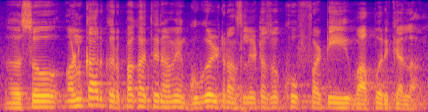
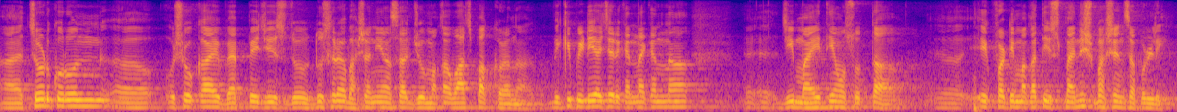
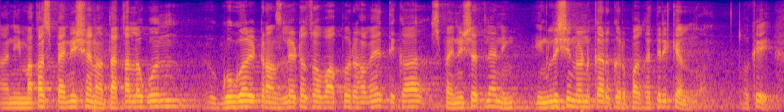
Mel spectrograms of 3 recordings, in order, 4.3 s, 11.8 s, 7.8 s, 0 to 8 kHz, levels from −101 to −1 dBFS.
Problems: constant background noise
